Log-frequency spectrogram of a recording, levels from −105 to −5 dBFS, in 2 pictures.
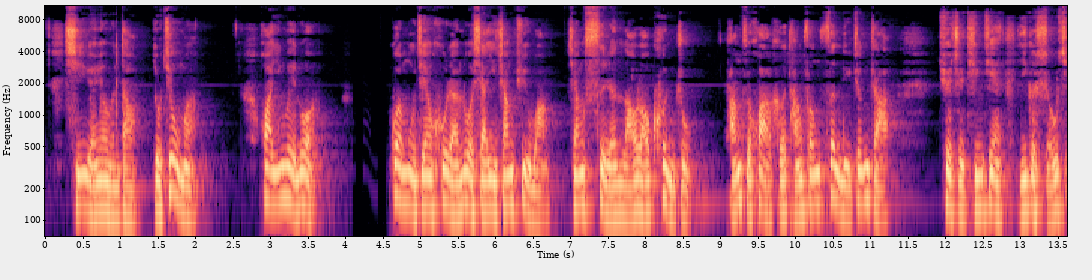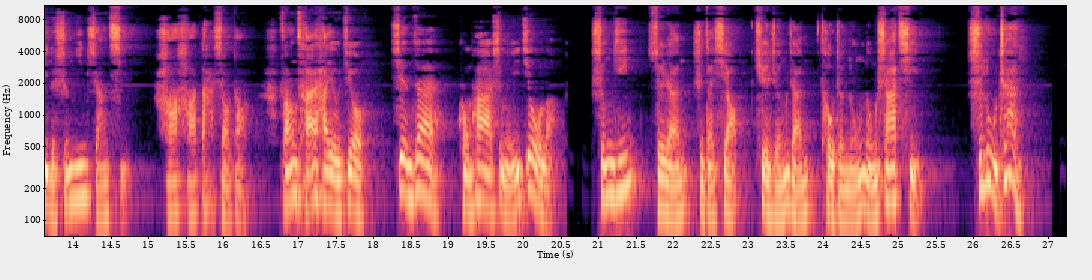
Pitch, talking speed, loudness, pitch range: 130 Hz, 200 characters per minute, -19 LUFS, 115-150 Hz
